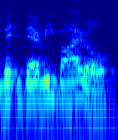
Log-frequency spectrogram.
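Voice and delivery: normal talking voice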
